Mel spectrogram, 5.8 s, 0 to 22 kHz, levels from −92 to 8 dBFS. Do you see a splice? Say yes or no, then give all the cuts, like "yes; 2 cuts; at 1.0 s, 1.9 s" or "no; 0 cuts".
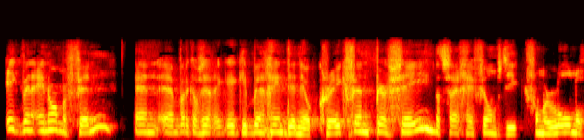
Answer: no; 0 cuts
